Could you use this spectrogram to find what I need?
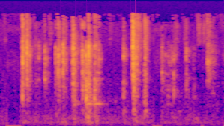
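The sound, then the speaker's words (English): Typing on a computer keyboard as a client name is entered into a test copy of a form: many quiet, irregular key clicks in quick bursts, with no voices. “And I'm going to type in here.”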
